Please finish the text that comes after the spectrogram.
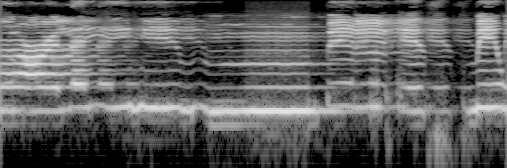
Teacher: علیہم بالإثم میں میم ساکن کے بعد حرف با آ رہا ہے تو یہاں پر اخفاء شفوی کا قاعدہ ہوگا، یعنی میم ساکن میں ہم غنہ کر کے پڑھیں گے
